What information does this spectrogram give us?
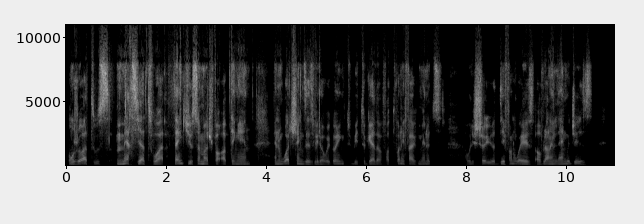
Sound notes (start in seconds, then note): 0.0 French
